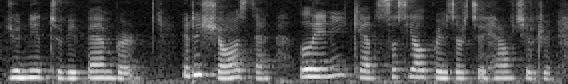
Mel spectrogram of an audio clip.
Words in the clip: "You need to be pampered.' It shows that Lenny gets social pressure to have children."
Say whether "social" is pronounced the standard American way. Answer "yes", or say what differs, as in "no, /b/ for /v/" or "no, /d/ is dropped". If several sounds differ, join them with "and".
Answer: no, /ʃ/ is dropped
